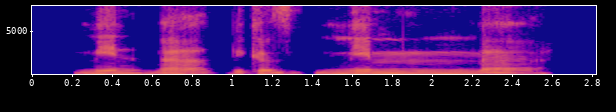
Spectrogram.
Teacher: Or if it merges, the noon also merges into the meme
